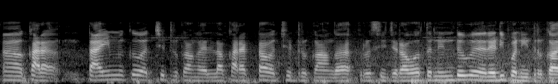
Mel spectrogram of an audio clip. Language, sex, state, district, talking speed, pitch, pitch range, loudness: Tamil, male, Tamil Nadu, Chennai, 130 wpm, 185 Hz, 170-200 Hz, -20 LUFS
